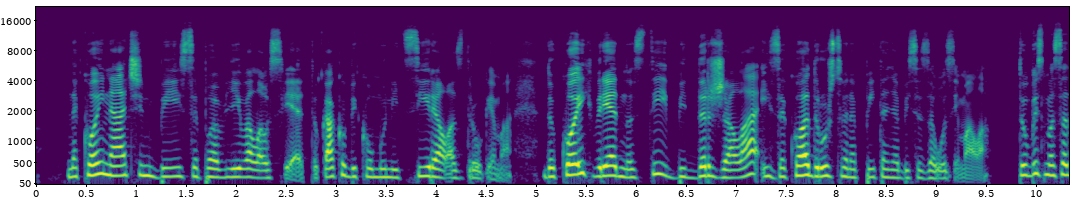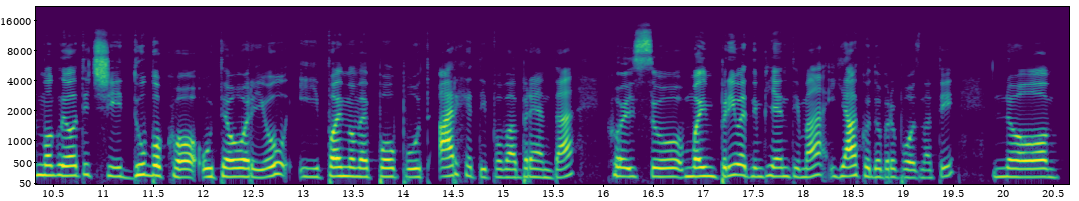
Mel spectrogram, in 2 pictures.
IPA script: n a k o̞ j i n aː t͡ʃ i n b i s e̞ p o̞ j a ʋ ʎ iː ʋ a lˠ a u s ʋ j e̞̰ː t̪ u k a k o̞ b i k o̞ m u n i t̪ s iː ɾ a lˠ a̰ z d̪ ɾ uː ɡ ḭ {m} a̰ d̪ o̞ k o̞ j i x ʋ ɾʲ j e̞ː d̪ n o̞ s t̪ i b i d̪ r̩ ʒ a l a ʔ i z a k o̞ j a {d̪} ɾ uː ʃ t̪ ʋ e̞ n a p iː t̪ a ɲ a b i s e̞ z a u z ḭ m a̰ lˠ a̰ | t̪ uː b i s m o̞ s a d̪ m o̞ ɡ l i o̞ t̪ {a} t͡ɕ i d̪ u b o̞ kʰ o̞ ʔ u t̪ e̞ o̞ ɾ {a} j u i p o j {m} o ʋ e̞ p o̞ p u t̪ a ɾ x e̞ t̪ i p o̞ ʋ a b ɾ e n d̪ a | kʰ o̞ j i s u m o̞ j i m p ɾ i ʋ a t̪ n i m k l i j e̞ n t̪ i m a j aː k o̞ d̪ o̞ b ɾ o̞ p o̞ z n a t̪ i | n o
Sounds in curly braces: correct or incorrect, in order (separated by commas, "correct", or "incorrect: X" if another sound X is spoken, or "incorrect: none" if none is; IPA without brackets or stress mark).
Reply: correct, correct, incorrect: i, incorrect: i, correct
